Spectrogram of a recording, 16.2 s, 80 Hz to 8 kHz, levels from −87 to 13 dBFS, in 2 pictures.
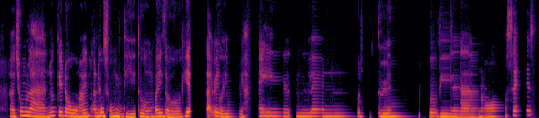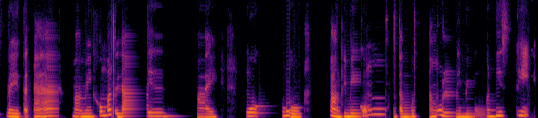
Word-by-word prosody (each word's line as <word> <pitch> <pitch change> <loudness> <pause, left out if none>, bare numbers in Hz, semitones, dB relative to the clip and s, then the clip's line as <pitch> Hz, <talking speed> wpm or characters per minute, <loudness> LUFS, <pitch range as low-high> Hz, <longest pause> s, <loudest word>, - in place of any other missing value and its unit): Nói 215 - +1
chung 270 +5 0
là 210 -6 +2
những 235 +6 0
cái 260 -1 -1
đồ 220 -5 +3
mà 195 - +3
liên 225 +3 +4
quan 235 -2 -1
đến - - +5
cuộc 240 - +4
sống 215 0 +3
mình 210 -4 +7
thì 190 -2 +3
thường 200 -3 0
bây 220 +1 +2
giờ, 190 -3 +2
hiện 255 +2 +3 0.2
tại - - -2
bây 245 -3 0
giờ 205 - +1
thì 195 - +1
mình 195 0 -9 0.2
hay 240 -1 -3 0.2
lên 225 0 -2 0.2
mua 220 - -5
trực 215 0 -17
tuyến, 220 0 +2 0.3
bởi 230 -1 -3
vì 205 -1 +4
là 185 -1 -2
nó 190 +1 -3
sẽ 290 +3 -6 0.2
ship 300 - -22
về 210 -3 +4
tận - - -1
nhà 230 +3 +1 0.2
mà 220 -2 -3
mình 210 +1 +5
không 275 +6 -2
mất 330 - +3
thời 205 - +3
gian 115 0 -4
bên 230 -1 -5 0.3
ngoài 190 0 -3 0.4
mua 245 -1 +1 0.4
đồ. 200 -7 +3 0.4
Thoảng 240 -7 +5
thì 215 - +4
mình 210 0 +6
cũng - - -2
khoảng 360 - -8
tầm 195 0 +3
1 205 - +1 0.2
tháng 210 - +1 0.3
mình 200 0 +4
cũng - - -16
muốn 210 0 +2
đi 260 0 +3
s 265 - -16
thị 280 -2 -3
220 Hz, 225 wpm, -20 LUFS, 200-235 Hz, 0.4 s, mình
